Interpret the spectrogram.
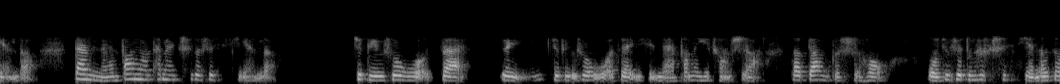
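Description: From the first moment to the last, the speech runs through the G.729 codec at 8 kbit/s, squeezed into a line band of about 250 Hz to 3.5 kHz. Everything gets rebuilt from a filter model plus a few pulses per frame, so the speech comes out rough and plainly synthetic.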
